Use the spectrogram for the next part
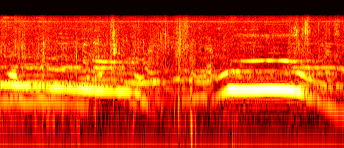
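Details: Wolves at a Colorado wolf and wildlife center howling in the daytime: long smooth low howls, one easing downward, a pause, then another steady howl rising in and holding level, with faint higher voices behind.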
